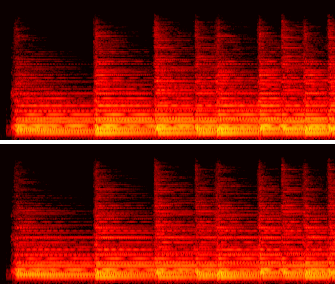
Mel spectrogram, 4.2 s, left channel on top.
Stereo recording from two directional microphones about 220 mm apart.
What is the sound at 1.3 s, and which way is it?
Music, 25° left (ahead or behind).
